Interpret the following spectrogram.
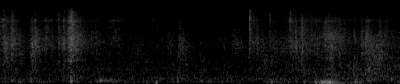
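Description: Faint clicks and taps from a hand working a laptop, with a soft low thump a little after three seconds in.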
